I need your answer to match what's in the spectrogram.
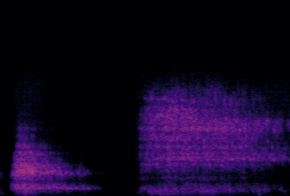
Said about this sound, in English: So you just take three more big, deep breaths, breathing in all that you want to feel, breathing in love and joy and light.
